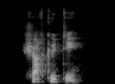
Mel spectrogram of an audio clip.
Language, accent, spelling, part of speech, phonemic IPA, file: French, France, charcuter, verb, /ʃaʁ.ky.te/, LL-Q150 (fra)-charcuter.wav
- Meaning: to chop or cut badly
